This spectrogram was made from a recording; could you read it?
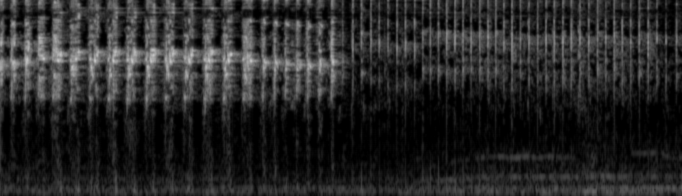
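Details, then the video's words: Lovebird from Indonesia with a loud, fast chatter of high twittering notes for about three seconds, then a quieter, steadier mechanical-sounding rattle with a few soft lower tones. "LOVEBIRD_INDONESIA Burung Cinta"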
